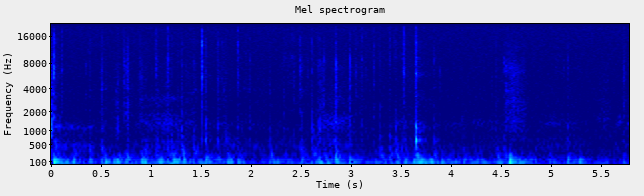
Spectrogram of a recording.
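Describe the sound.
Rapid typing on a computer keyboard while someone looks up records: many irregular, crisp keystroke clicks run continuously over a low steady hum, with no voices.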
